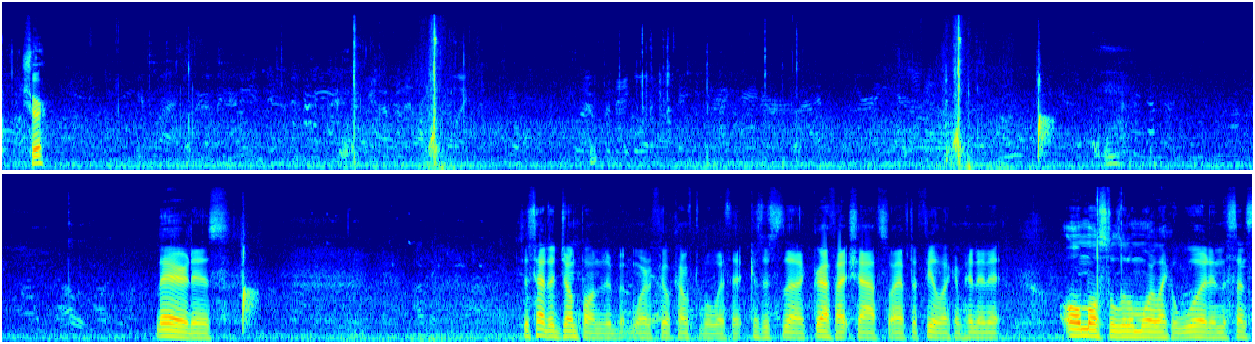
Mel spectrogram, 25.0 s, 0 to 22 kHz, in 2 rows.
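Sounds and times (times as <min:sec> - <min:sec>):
golf club striking ball: 0:04.2 - 0:04.7, 0:09.4 - 0:10.6.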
